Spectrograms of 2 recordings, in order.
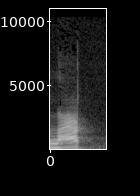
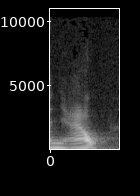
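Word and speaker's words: nhạo (樂): Tín nhạo, ở đây tín là niềm tin, chữ này có khi đọc là lạc, lạc là vui, nhưng mà phải đọc là nhạo.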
